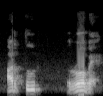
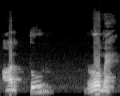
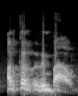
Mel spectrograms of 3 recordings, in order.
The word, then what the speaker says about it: Arthur Rimbaud: ইন the valley by আর্তুর রবে উচ্চারণটা খেয়াল করবে কারণ তিনি ফরাসি কবি ছিলেন ফরাসি ভাষায় উচ্চারণটা এভাবে হবে আর্তুর রবে রবে রবে ঠিক আছে ব্রিটিশ ইংলিশ হলে আর্থার রেম্বা উচ্চারণ হতো কিন্তু ফরাসি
